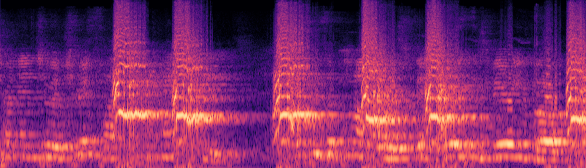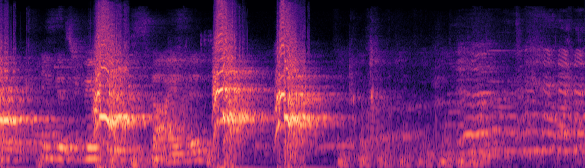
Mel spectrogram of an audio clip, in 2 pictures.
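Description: Small white poodle barking, a run of about ten sharp barks, many in pairs, stopping shortly before the end.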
